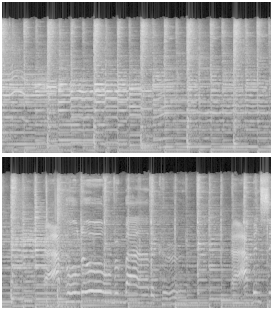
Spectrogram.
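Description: Instrumental break in a country song: a band with drums keeping a steady beat under guitars, and a lead line bending and sliding in pitch.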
